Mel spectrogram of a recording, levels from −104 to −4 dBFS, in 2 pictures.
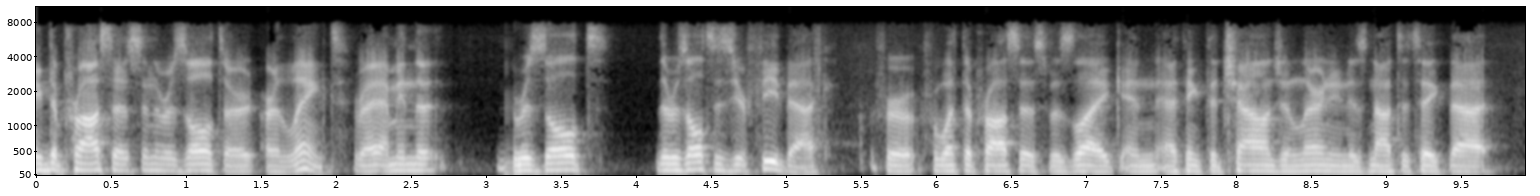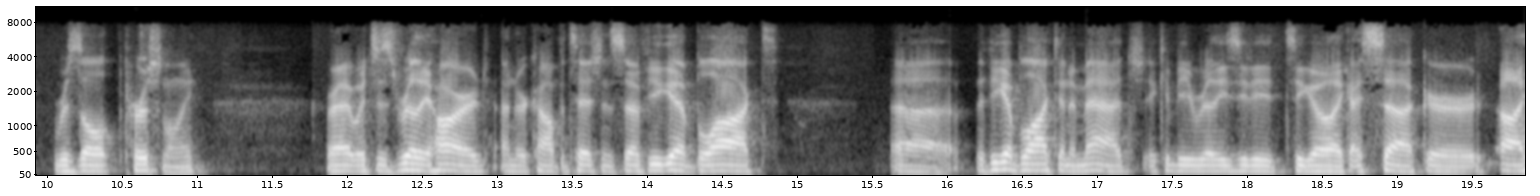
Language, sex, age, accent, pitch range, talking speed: English, male, 20-39, American, 105-115 Hz, 225 wpm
